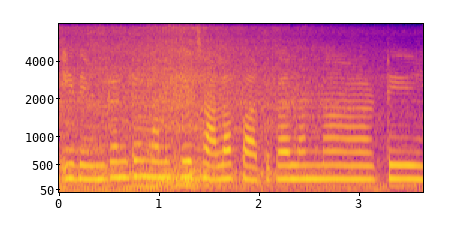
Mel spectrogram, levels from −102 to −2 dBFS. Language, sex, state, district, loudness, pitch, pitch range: Telugu, female, Andhra Pradesh, Krishna, -15 LUFS, 245 Hz, 240-270 Hz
